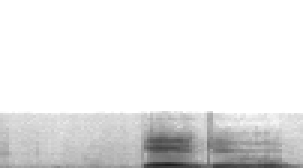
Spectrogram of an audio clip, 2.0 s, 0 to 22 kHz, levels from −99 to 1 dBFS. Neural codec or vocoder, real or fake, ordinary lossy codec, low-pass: codec, 16 kHz, 1 kbps, FunCodec, trained on Chinese and English, 50 frames a second; fake; MP3, 64 kbps; 7.2 kHz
